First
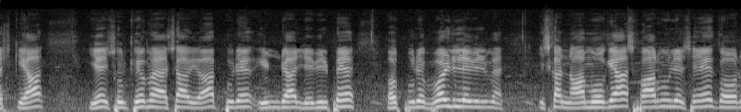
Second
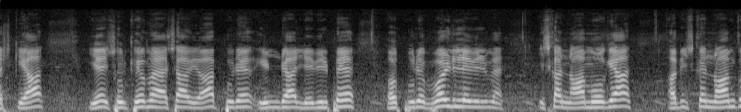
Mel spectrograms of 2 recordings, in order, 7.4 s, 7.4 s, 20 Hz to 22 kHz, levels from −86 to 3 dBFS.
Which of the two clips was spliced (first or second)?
first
